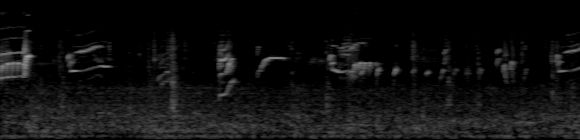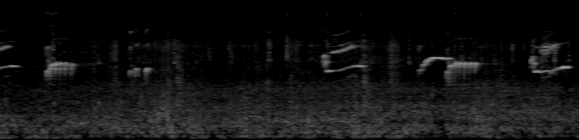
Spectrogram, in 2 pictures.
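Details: Captive female canaries kept for hybridising with goldfinches give short, bright slurred chirps, some rising and some falling, spaced about a second apart with quiet gaps between them, over a faint low background hiss.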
